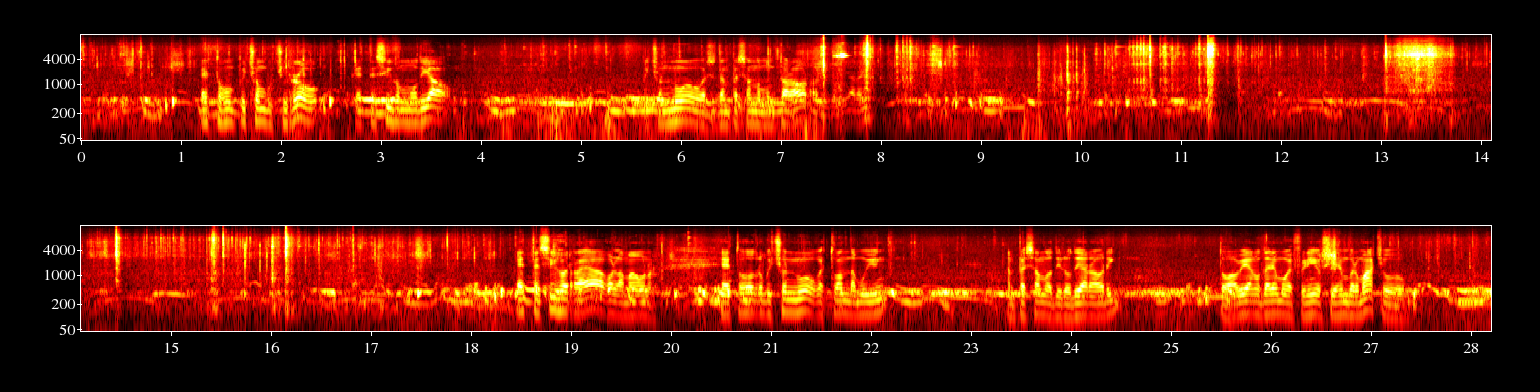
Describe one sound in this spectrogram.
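Pigeons coo steadily close by.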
